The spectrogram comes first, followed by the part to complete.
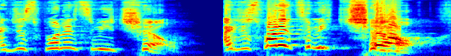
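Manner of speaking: very high, very loud, shrill shouting. Retelling talking to people about the wedding: imitating herself yelling. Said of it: "yelling at people".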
